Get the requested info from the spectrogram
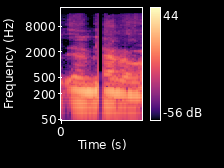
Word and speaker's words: invierno: Genau, eigentlich wird es invierno ausgesprochen, invierno, ja, also das W, das wird wie invierno, wie ein B eigentlich, invierno ausgesprochen. Das B wie ein B, bei dem die Lippen sich nicht berühren, zum Beispiel trabajar, trabajar, invierno, trabajar.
